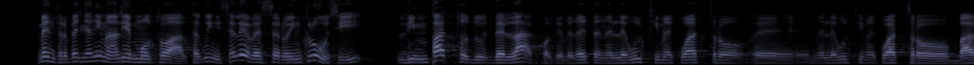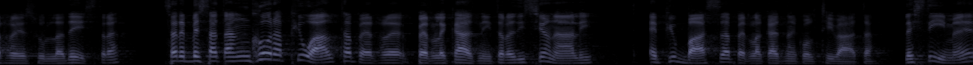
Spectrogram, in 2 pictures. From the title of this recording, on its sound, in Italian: Episodio LIVE Eco&Brain, Milano 2023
